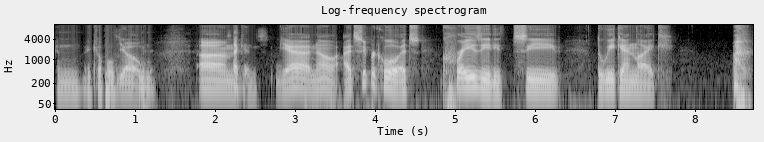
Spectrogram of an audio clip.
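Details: Adult male speaker; no speech disorder.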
